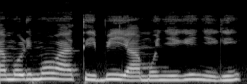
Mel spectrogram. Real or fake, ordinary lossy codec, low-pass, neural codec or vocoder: fake; none; 19.8 kHz; vocoder, 44.1 kHz, 128 mel bands every 256 samples, BigVGAN v2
